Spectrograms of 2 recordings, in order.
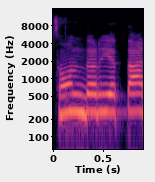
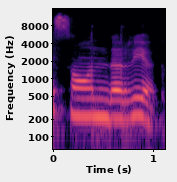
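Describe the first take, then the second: First: सौंदर्यता with an extra "taa" ending; wrong form. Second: सौंदर्य ending on "rya"; correct form. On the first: Teacher citing the error, सौंदर्यता ending in "taa". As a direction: add ता to the end of सौंदर्यता. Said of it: "सौंदर्यता नहीं होता". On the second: Teacher giving the right word, सौंदर्य ending in "rya". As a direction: finish सौंदर्य at र्य, no "taa". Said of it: "या लिखेंगे सौंदर्य". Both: Shown as a demonstration.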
